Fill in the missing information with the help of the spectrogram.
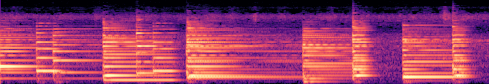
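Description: Background piano music: single notes and chords struck about once or twice a second, each fading away after it is struck.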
